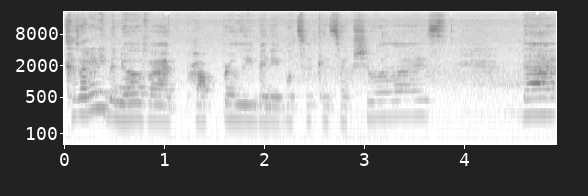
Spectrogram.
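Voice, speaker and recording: A woman of medium pitch at a moderate pace, with ordinary pitch variation and audible room echo. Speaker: video blogger. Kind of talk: casual chat. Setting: at home, morning.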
